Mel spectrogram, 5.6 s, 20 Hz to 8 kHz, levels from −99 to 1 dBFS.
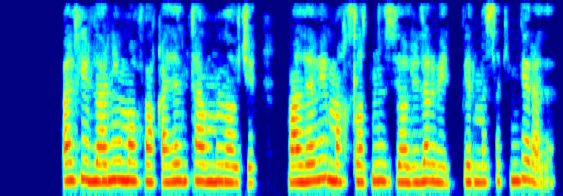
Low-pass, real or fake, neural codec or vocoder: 7.2 kHz; fake; vocoder, 24 kHz, 100 mel bands, Vocos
